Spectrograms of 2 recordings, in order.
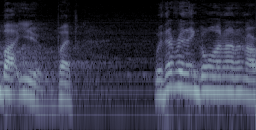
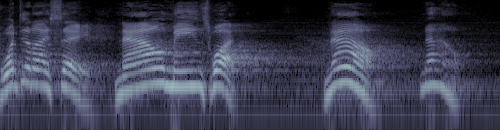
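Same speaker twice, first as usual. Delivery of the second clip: mock stern, slow voice, pitched up; 7 semitones higher, 4 dB louder than usual. Speaker retells what a man carrying a wooden paddle said, in a mock-stern voice. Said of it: "he says in a stern voice".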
